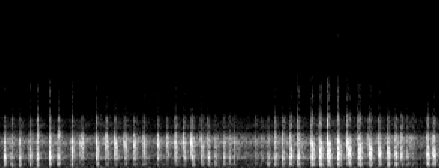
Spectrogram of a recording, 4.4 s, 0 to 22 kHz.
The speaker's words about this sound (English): So I think we've got a common pipistrel and a soprano pipistrel. I think if we tune down to 45, we'll still hear it slapping. Yeah, that's a common pipistrel we've got. So that's our second species of the night.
